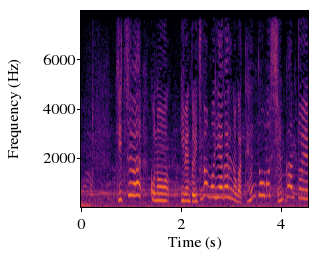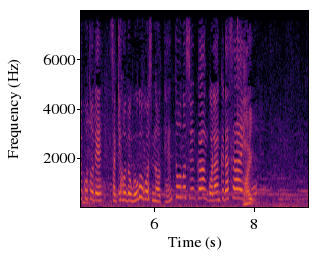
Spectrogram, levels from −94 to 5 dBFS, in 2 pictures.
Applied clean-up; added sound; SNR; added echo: none; none; none; none.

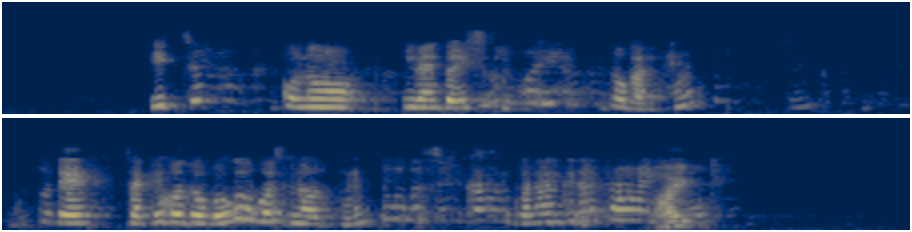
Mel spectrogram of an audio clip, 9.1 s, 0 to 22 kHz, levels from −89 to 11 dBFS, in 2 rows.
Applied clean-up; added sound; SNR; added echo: neural mask model DeepFilterNet 3.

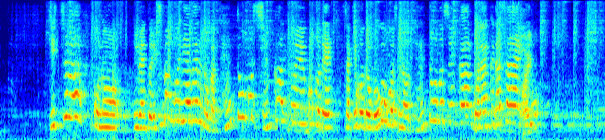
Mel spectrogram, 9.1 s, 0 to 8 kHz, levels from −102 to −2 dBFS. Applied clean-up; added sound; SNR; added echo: neural separator model SepFormer DNS4.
